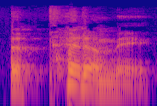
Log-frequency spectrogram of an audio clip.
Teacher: this noun has 4 syllables, and the stress is on that second syllable. Epitome. This is a word that when you see it, many times people may mispronounce it because the third syllable has that schwa and the last syllable is that long E.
